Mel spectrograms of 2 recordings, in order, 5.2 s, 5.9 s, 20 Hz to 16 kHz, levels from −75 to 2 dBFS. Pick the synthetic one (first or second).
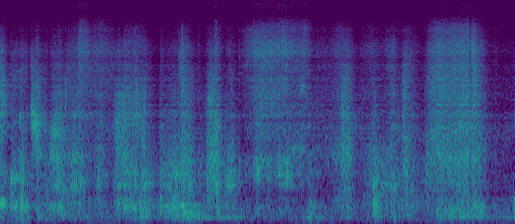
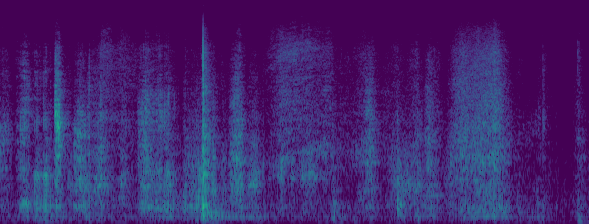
first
